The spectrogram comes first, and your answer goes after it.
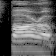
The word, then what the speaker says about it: Sparro: least spell it right it's Sparro Pizza not Sparrow it might be the way I say it or the accent I don't know but that's how you pronounce it it's Sparro how the donkeys beating the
